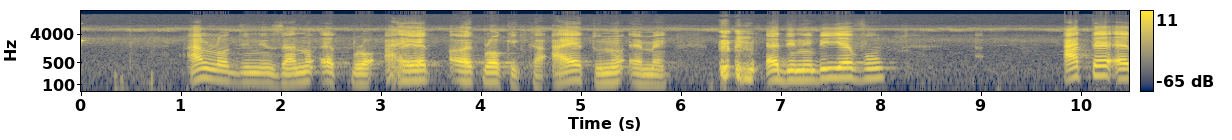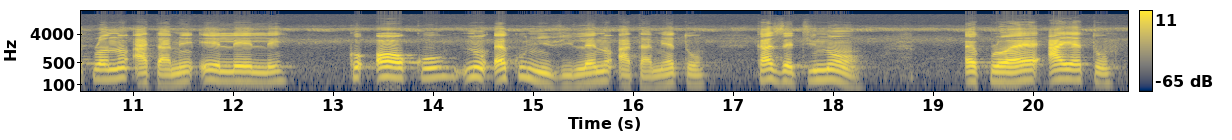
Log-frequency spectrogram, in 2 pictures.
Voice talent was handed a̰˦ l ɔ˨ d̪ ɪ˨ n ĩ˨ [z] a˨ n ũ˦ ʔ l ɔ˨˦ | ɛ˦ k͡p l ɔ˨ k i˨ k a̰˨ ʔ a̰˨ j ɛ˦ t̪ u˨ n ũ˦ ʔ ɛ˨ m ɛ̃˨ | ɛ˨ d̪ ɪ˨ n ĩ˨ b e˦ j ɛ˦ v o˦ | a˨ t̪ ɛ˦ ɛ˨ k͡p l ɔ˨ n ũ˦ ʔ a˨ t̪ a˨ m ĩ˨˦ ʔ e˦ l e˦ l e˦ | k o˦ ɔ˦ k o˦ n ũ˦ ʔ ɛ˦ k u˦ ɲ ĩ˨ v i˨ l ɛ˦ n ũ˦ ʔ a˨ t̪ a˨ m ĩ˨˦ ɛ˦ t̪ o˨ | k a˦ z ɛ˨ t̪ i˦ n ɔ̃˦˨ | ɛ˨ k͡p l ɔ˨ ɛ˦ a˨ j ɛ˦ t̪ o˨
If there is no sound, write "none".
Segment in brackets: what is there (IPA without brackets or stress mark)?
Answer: z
